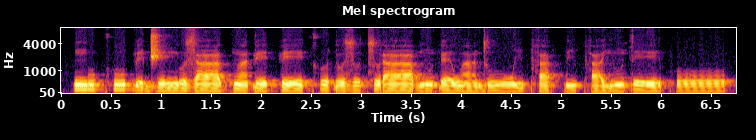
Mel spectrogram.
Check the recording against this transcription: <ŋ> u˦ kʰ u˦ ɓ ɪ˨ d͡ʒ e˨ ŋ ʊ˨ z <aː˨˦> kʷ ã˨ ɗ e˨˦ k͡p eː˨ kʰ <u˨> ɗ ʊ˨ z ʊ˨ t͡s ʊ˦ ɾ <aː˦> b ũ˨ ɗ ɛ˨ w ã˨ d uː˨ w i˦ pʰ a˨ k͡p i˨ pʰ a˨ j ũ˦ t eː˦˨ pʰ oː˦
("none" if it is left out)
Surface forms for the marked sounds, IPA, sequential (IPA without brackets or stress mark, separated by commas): ŋ, aː˨, ʊ˨, aː˦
